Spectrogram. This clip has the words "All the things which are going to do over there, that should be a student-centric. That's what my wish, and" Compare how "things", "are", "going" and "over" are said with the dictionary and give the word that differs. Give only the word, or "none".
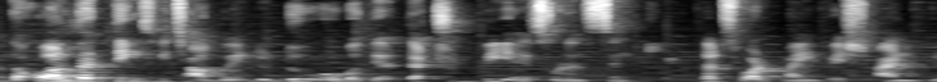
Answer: things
